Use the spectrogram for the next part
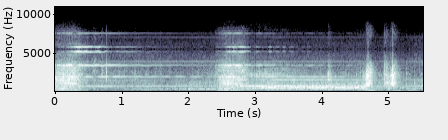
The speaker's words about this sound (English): However, after a moment, she made her way to the large oak door and rang the bell.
